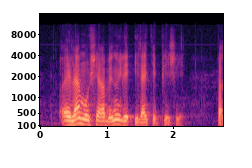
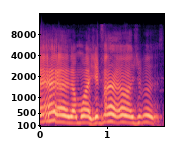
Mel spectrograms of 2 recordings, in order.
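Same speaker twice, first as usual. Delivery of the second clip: put-on high, loud whiny child demand; be a toddler who wants it now; mock child crying out eh eh eh for food; 11 semitones higher, 5 dB louder than usual. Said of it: "il vient avec sa puissance".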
